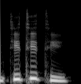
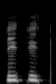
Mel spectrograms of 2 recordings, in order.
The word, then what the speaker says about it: Tititi: Tititi, tem que falar assim, Tititi. Tititi, tititi.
